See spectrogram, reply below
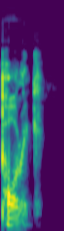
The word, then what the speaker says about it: Padraig: Paulrick, Paulrick. And that's spelled P-A-D-R-A-I-G. And that's Celtic for Patrick.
